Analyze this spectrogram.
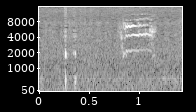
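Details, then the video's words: Baby manatee swimming close by and calling for its mother: two short knocks, then a single thin, tonal squeak with bright overtones lasting under half a second, over a steady low underwater rumble. "Baby manatee squeaking for its mama"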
